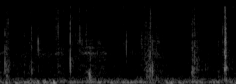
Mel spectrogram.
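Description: Footsteps on bark mulch, a few faint, irregular crunches and clicks.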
